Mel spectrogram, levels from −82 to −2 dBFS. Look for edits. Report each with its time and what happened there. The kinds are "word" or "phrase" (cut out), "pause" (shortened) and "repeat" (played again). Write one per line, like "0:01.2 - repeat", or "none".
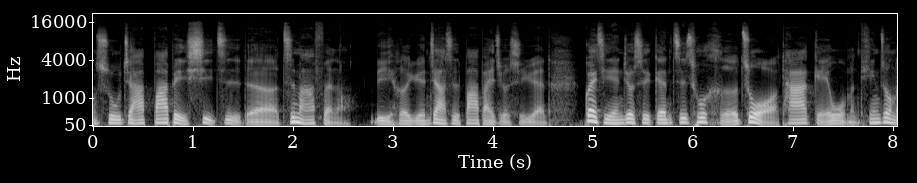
none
